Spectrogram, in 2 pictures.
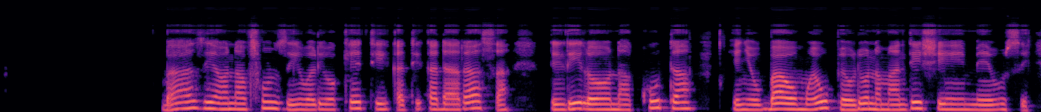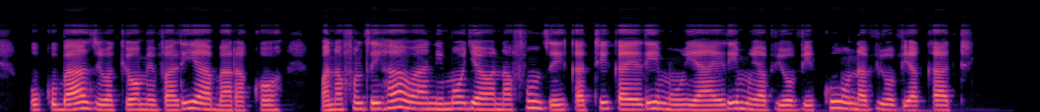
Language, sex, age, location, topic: Swahili, female, 25-35, Dar es Salaam, education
